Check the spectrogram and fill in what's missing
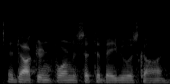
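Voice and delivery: low, soft, heavy telling; quiet grief. Real, not acted. Father recalling the doctor's news of losing the baby, quiet grief. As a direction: say it softly, as a painful memory.

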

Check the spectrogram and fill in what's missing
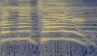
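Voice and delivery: put-on high little boy's voice protesting from bed; whiny kid. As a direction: play the stubborn four-year-old. Child answers dad in joke.

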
